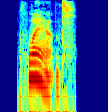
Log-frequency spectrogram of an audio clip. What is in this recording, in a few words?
"plant", English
